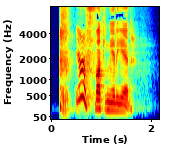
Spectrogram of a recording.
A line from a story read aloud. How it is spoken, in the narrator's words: Frank scoffed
